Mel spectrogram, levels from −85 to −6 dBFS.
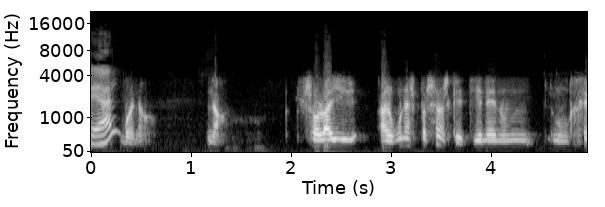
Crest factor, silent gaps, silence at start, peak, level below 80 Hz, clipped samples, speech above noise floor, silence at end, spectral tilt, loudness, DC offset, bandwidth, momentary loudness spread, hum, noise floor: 18 dB; none; 0 s; -6 dBFS; -68 dBFS; under 0.1%; 38 dB; 0 s; -4.5 dB/octave; -23 LUFS; under 0.1%; 13.5 kHz; 17 LU; none; -61 dBFS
